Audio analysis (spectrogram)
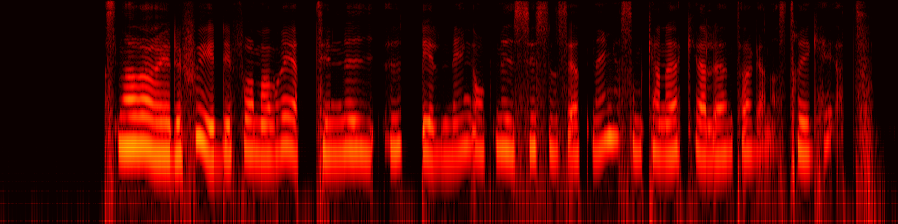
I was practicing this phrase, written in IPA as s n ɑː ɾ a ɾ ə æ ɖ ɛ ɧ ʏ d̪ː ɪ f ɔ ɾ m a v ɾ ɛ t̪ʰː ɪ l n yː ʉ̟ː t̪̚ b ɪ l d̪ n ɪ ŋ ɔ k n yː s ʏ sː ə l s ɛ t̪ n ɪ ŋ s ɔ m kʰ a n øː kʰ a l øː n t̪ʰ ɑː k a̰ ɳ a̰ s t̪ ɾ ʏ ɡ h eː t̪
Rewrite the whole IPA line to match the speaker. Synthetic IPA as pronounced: s n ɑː ɾ a ɾ ə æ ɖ ɛ ɧ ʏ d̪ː ɪ f ɔ ɾ m a v ɾ ɛ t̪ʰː ɪ l n yː ʉ̟ː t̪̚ b ɪ l d̪ n ɪ ŋ ɔ k n yː s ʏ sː ə l s ɛ t̪ n ɪ ŋ s ɔ m kʰ a n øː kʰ a l øː n t̪ʰ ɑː ɡ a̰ ɳ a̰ s t̪ʰ ɾ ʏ ɡ h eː t̪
